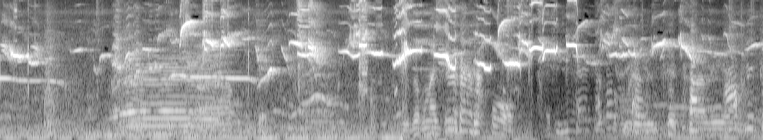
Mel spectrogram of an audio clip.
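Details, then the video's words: Agitated oriental magpie-robin singing, meant to provoke rival birds: loud, varied high whistles, sliding notes and harsh chattery bursts in quick succession, with people talking and laughing underneath. "Kicauan kacer kanibal, mbagong, salto, over emosi bikin kacer lain tambah emosi dan gacor"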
